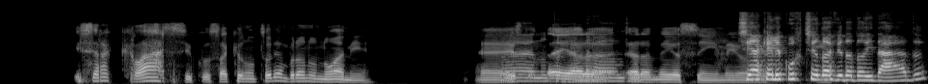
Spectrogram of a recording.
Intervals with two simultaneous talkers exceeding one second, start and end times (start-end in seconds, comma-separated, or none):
5.0-6.5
